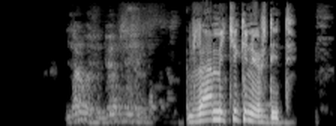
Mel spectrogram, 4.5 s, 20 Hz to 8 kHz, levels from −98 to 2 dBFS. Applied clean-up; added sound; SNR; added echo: none; none; none; none.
